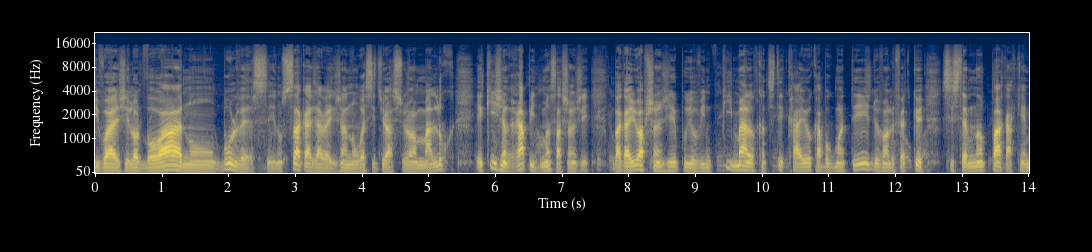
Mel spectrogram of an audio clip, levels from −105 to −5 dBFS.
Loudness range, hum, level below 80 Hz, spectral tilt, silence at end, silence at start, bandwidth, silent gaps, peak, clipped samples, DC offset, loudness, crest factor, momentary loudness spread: 6 LU; none; -60 dBFS; -5 dB/octave; 0 s; 0 s; 15 kHz; none; -2 dBFS; under 0.1%; under 0.1%; -22 LUFS; 20 dB; 12 LU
